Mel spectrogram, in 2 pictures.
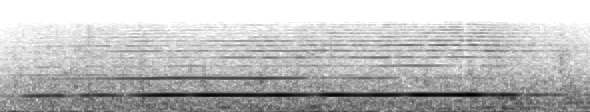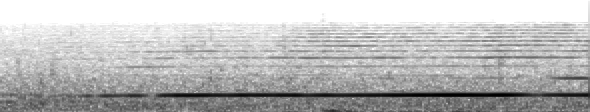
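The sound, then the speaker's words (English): A humpback whale's feeding trumpet: one long, steady, brassy tone that wavers briefly midway, heard loud over a constant wash of underwater noise. “Humpback whales make this trumpet sound only when feeding, but why they do it has long been a mystery.”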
